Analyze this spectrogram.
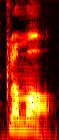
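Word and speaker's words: Clément: it's pronounced at Avril the name Clement is pronounced as clemor in French so the names are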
